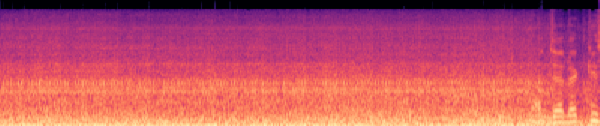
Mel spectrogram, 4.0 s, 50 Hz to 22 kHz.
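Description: Bajaj Pulsar NS160 motorcycle riding at a steady cruise, its engine drone mixed with heavy wind rushing over the microphone. A man starts speaking near the end.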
